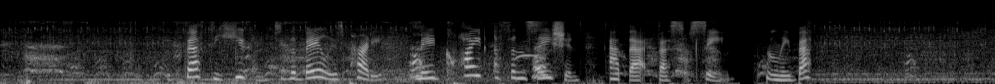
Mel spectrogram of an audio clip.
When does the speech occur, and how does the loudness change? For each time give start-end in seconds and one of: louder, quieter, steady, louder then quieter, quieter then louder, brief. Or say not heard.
1.6-8.1 quieter.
